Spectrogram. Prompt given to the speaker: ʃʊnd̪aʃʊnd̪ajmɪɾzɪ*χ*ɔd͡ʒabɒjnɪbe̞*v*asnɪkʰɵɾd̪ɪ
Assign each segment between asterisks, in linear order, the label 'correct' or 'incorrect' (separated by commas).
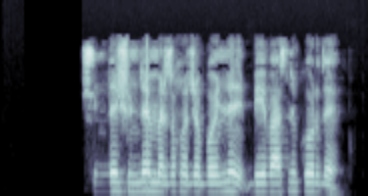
correct, correct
